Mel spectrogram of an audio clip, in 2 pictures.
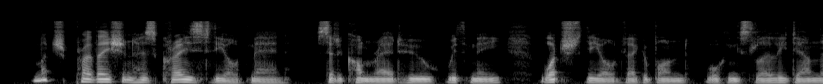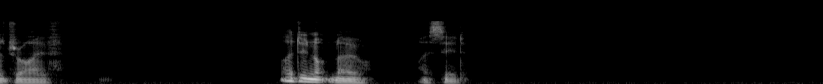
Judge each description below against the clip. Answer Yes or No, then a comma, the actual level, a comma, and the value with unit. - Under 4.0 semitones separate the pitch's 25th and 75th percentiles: Yes, average, 3.3 semitones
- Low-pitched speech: Yes, very low, 85 Hz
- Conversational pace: No, slow, 100 wpm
